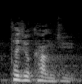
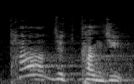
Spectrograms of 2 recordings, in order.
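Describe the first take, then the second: First: Said in the usual way. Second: Slowed and pitched higher, 她就抗拒 drawn out; slow emphatic. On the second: Shown as a demonstration. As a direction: lean on 她就抗拒 slowly. Slow emphatic first take.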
